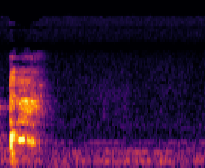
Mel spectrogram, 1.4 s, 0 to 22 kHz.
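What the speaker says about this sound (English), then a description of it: "I have to cough." A woman who is 31 weeks pregnant and has allergies gives a single sharp cough right at the start, close to the microphone, followed by quiet room tone.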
